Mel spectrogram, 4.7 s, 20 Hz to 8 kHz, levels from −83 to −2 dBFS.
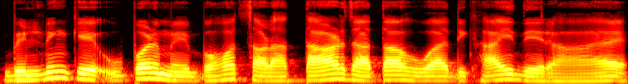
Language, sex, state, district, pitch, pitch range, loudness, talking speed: Hindi, male, Bihar, West Champaran, 115 Hz, 110-135 Hz, -16 LUFS, 165 wpm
